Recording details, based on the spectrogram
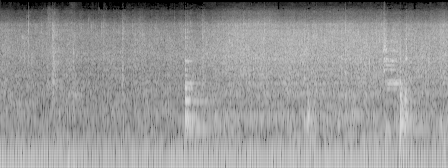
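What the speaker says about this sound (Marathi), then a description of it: "हा कांदा बिंदा व्यवस्थित भाजत असेल तर किती छान वाटत ना हो" Onions sizzle in a pan for veg pulao, a steady close frying hiss broken by a few scraping stirs of the spoon.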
